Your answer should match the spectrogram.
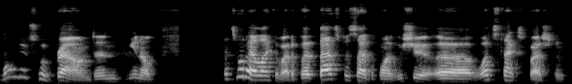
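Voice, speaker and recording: A man's voice: on the high side, wildly swooping pitch, a little fast, sharp tone, rough recording. A man chatting casually as an interviewed amateur voice actor, rambling and hesitant, often correcting himself as he goes.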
